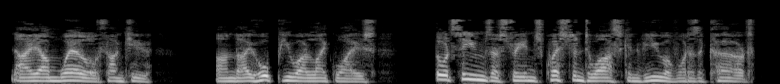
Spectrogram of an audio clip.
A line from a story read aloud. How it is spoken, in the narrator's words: the king said gravely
